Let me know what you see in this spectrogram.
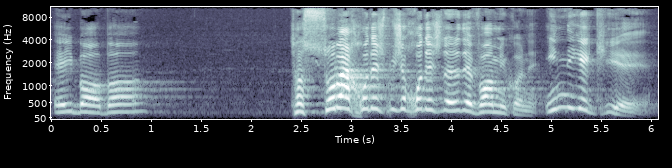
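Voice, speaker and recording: A man giving a sermon to an audience, animated, acting out little dialogues with mocking humor. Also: very high voice. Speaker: religious lecturer.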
